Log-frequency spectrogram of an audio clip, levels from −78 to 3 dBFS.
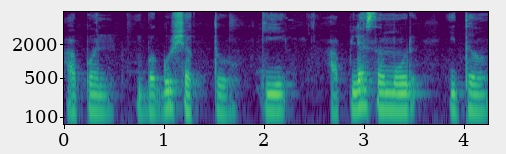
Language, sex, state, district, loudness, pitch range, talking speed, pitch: Marathi, male, Maharashtra, Gondia, -22 LUFS, 125-135 Hz, 100 wpm, 130 Hz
